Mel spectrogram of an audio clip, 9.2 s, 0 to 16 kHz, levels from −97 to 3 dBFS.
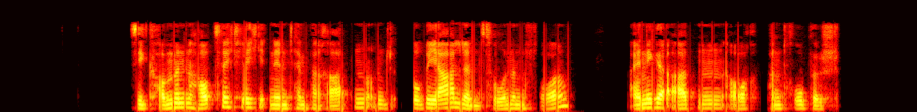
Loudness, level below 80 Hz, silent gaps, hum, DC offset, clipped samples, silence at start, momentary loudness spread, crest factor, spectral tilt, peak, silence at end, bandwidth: -20 LUFS; -50 dBFS; 4.01-4.11 s, 5.84-5.94 s, 6.08-6.27 s; none; under 0.1%; under 0.1%; 1.3 s; 11 LU; 20 dB; -5 dB/octave; -2 dBFS; 0.8 s; 7.8 kHz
